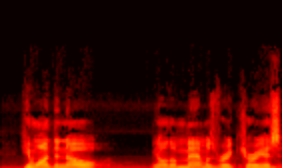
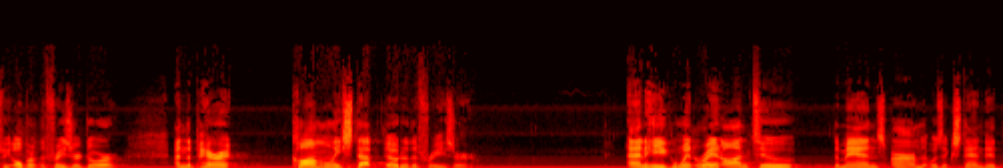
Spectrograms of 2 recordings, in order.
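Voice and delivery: normal talking voice

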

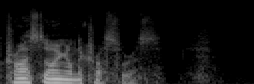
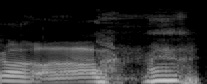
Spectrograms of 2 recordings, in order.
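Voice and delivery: mock groan, a bit higher, sarcastic; groaning sarcasm; 4 semitones higher, slower than usual. Professor groaning to himself about the old man's story, mock groan. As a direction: grumble it like a trapped listener. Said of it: "the professor's groaning".

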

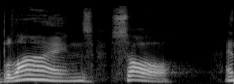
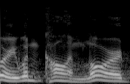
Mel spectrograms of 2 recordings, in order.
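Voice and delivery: ordinary talk

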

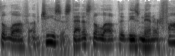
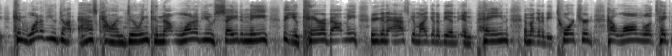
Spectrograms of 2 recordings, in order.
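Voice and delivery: raised pitch, a lightly pleading appeal for care; pleading plea; 7 semitones higher than usual. Pretend. Preacher voices a broken leader asking his friends for care, lightly pleading. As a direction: ask for comfort, lightly voiced. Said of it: "you would break down".

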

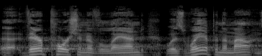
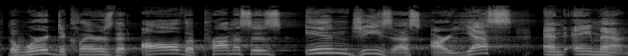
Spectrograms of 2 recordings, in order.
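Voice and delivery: slow, emphatic preaching; 5 semitones higher, 5 dB louder, slower than usual. Real, not acted. Preacher declaring God's promises to the congregation, slow and emphatic. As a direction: proclaim it, stretching the key words.

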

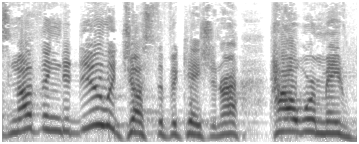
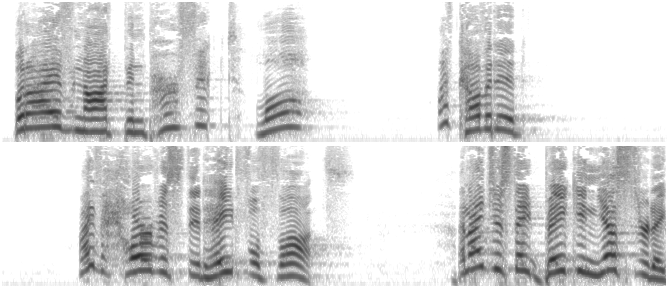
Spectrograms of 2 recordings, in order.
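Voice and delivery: pleading self; 6 semitones higher than usual. Pretend. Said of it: "So I reply again".

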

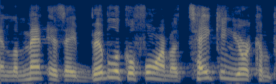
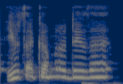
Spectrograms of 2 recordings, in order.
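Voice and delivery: high, soft, muttered grumbling; muttering grumbler; 5 semitones higher, 8 dB quieter than usual. Shown as a demonstration. Preacher acting out a grumbler, muttering under breath. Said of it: "This is muttering in a low tone".

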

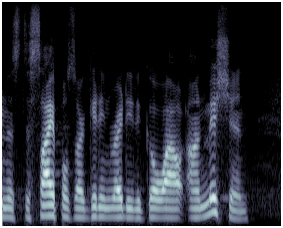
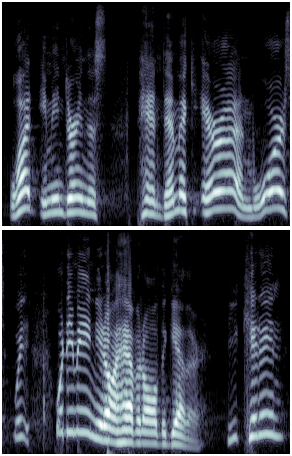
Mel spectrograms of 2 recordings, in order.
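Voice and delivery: high, loud mock disbelief "What?"; mock shock; 5 semitones higher, 5 dB louder than usual. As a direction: ham up a shocked friend. Mock shocked friend reaction.

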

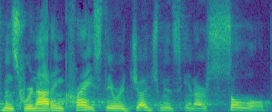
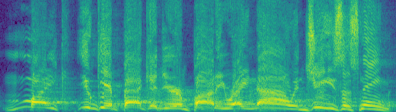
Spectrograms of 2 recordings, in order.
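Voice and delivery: high, loud re-enacted bishop's command; thundering imitation of a faith command; commanding shout; 12 semitones higher, 8 dB louder, slower than usual. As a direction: shout it like a bishop ordering a man back to life. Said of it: "Bishop runs up there and he says".

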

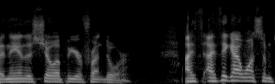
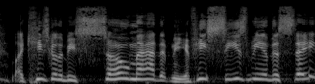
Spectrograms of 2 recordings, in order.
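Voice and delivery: high, louder worried rush; mock panic; 10 semitones higher, 3 dB louder than usual. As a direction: play up the dread of the doctor. Retold panicked thought.

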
